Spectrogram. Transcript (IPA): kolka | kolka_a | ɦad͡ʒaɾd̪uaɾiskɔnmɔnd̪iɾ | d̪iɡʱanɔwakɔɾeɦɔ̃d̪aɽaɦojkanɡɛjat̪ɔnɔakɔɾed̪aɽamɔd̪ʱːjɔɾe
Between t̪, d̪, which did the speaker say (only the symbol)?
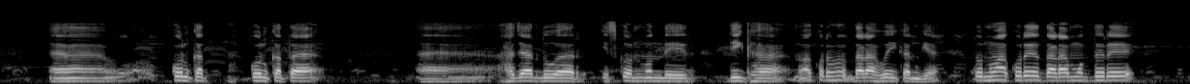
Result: t̪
